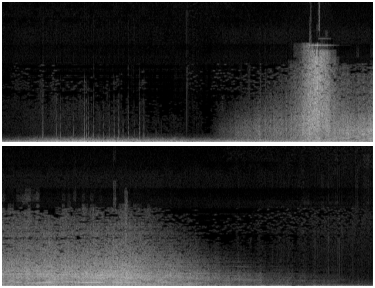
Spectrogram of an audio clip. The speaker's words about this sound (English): The deep thrum grows, and then...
